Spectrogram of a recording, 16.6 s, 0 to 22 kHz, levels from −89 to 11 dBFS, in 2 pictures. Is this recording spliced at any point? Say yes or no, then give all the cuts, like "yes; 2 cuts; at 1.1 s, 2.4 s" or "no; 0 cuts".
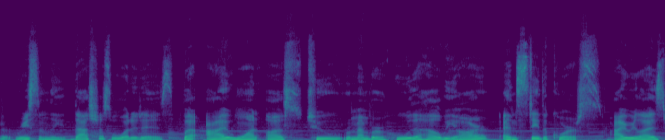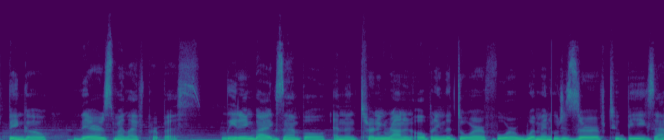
yes; 2 cuts; at 7.6 s, 12.4 s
